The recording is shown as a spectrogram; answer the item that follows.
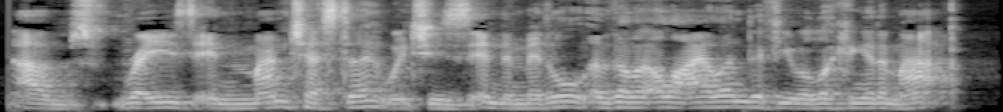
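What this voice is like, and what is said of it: British accent. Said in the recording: “originally I'm from the UK, as you can tell by my southern drawl”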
